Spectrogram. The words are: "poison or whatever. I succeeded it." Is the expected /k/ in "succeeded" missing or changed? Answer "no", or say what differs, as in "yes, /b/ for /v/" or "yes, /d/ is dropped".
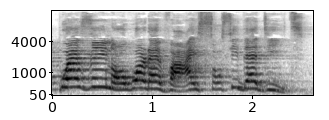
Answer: yes, /k/ is dropped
